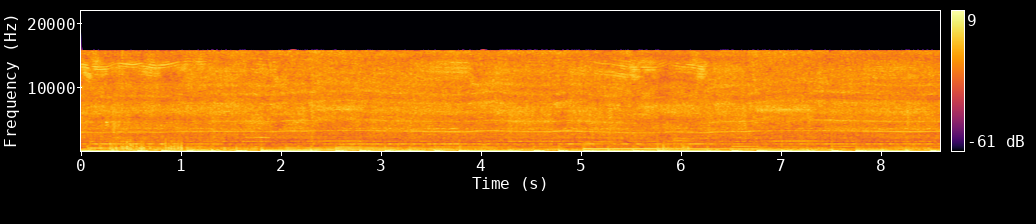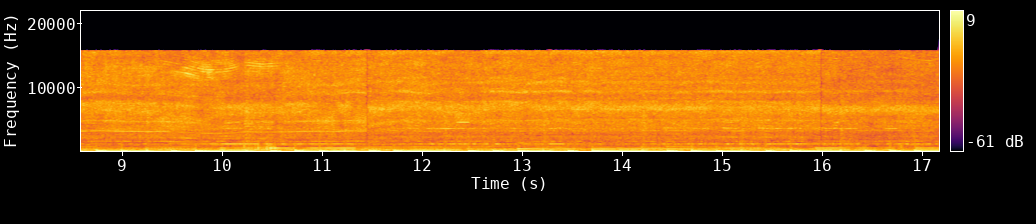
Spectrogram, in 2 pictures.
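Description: Electric angle grinder with a sanding attachment running against a turned wooden vase, sanding the wood smooth, its motor whine wavering as it is pressed on. Background music with a steady beat plays underneath.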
